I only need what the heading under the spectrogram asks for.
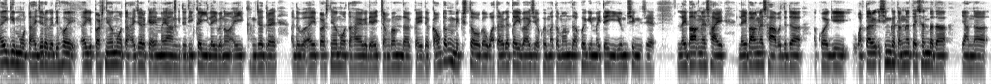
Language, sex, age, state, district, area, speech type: Manipuri, male, 18-30, Manipur, Imphal West, rural, spontaneous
